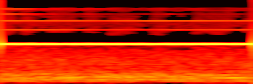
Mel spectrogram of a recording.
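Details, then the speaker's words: Home oxygen concentrator alarm: a single sustained high-pitched electronic beep, sounding much like a smoke detector's low-battery chirp, sometimes heard in the middle of the night. "sometimes we get those in the middle of the night some will call it sounds exactly like your smoke detector when your battery is low and the alarm goes off"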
